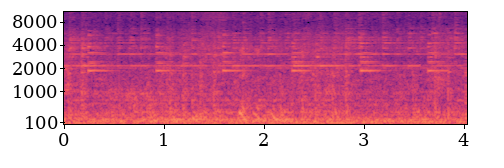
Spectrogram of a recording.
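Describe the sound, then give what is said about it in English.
A train rolls steadily along the railway line, a continuous loud rumble of wheels and carriages with faint metallic whine above it, unchanging throughout and with no voices. “Yeah, seems like he's still stuck in that bloody train line.”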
